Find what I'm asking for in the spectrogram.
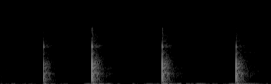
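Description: Four crisp finger snaps ring out close and alone in a quiet room, spaced unevenly about half a second to three quarters of a second apart, each a sharp dry crack.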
